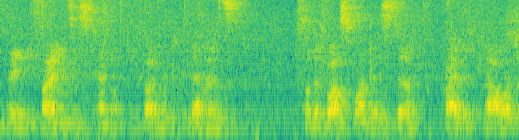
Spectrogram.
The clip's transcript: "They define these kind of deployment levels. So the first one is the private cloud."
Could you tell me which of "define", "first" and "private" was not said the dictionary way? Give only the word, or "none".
none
